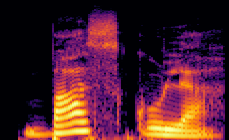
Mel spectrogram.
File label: "bascula", Spanish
